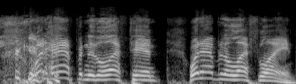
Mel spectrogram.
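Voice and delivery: very high-pitched rant. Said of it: "traffic rant".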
